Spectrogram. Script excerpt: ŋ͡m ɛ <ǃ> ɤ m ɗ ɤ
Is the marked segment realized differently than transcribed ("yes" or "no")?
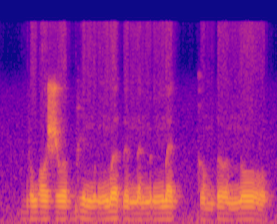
yes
